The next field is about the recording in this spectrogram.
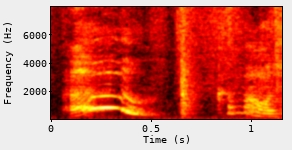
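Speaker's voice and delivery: high, loud come on; can't contain the thrill; excited squeal. Real, not acted. Thrilled by shower sex, high loud squeal.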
